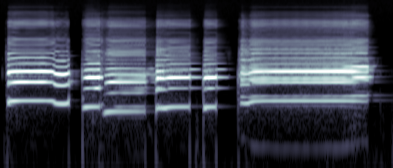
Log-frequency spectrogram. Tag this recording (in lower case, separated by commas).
musical instrument, harmonica, music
